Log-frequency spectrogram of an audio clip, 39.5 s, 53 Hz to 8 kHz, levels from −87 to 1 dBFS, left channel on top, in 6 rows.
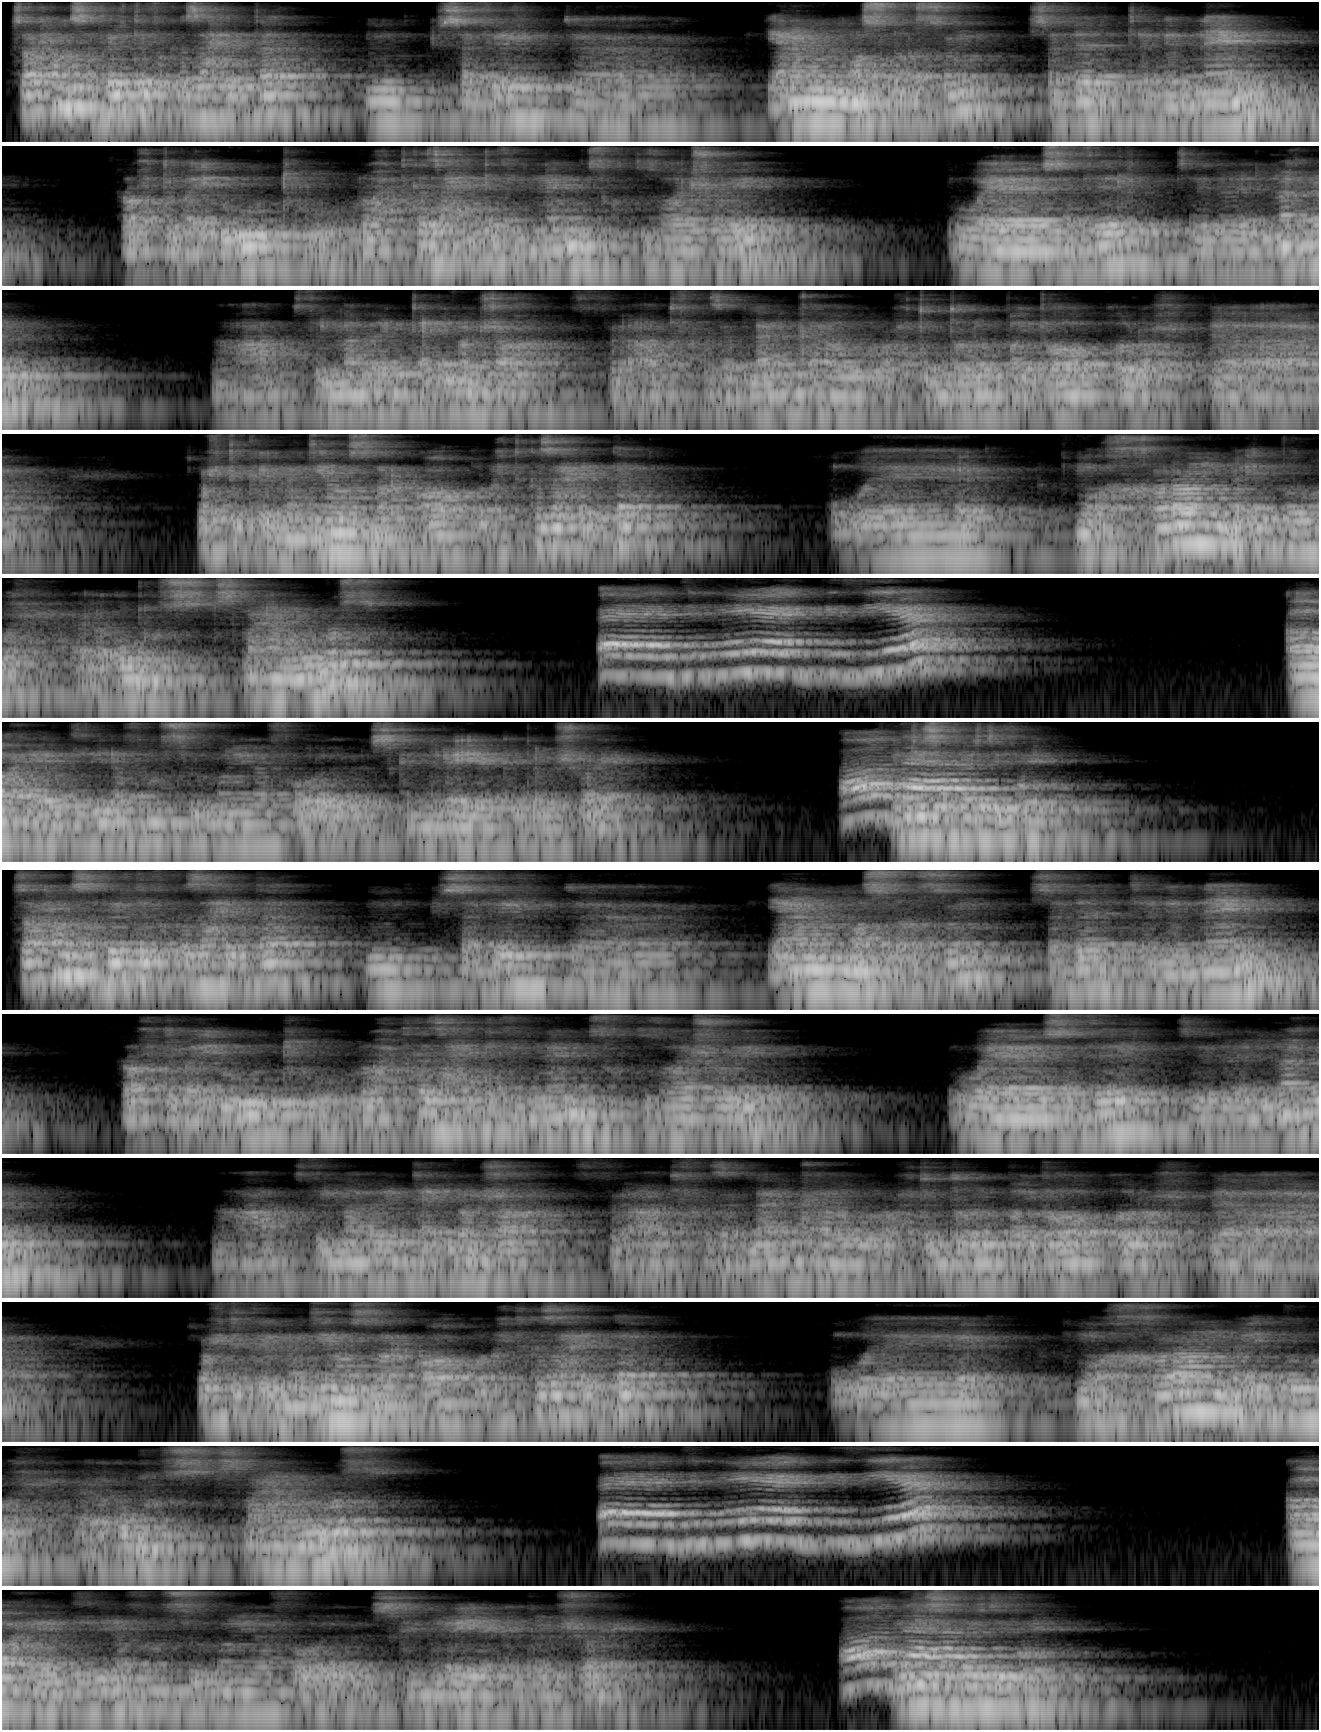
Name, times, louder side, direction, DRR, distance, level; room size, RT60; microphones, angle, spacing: voice 1, 0.0-1.4 1.8-3.4 3.8-6.3 7.2-10.4 11.3-13.3 14.2-15.9 16.2-19.8 20.7-23.0 23.9-24.6 25.1-28.2 32.7-36.0 37.4-38.1, left 1 dB, 55° left, -3 dB, 1.0 m, -28 dB
voice 2, 29.3-31.0 37.1-37.8, left 1 dB, 15° left, -4 dB, 0.7 m, -26 dB
6.0 x 3.2 x 2.3 m, 1.0 s
head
